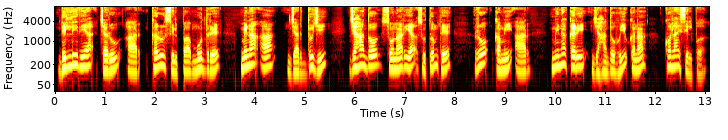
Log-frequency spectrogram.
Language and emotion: Santali, neutral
